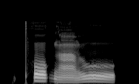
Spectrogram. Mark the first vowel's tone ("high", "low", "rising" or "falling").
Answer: high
